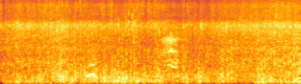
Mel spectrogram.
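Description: Heavy rain and strong wind batter a waterlogged neighbourhood, making a steady, dense roar that holds at the same level throughout with no clear breaks.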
